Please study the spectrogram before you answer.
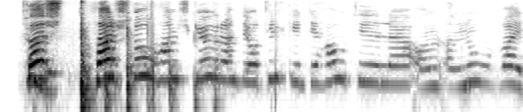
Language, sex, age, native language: Icelandic, male, 11, Icelandic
